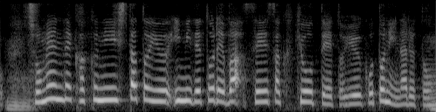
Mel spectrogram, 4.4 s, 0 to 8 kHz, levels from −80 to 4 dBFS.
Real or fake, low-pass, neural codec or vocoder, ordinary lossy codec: fake; 7.2 kHz; codec, 24 kHz, 0.9 kbps, DualCodec; AAC, 32 kbps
